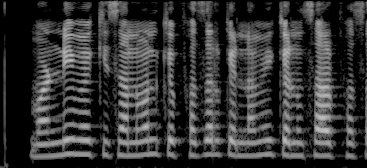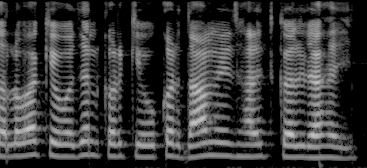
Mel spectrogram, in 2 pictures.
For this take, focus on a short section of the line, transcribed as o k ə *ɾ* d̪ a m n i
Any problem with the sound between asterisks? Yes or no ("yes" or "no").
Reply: no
